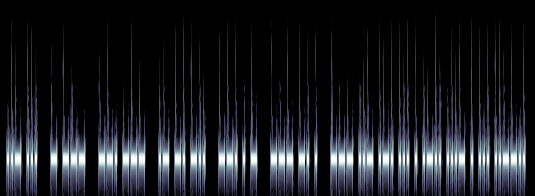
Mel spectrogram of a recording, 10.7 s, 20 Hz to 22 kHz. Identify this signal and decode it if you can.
Morse code, heard as a keyed tone, about 32 wpm, 700 Hz. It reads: US TO GO AND GET ONE OURSELVES?
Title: Sentences from Top 1600 Words 30wpm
